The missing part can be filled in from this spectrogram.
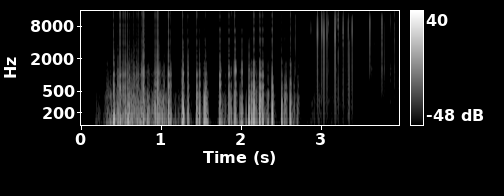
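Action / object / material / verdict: scrape / felt pad scratched with a metal hook / felt / none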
